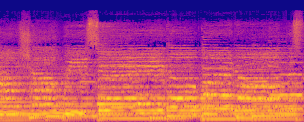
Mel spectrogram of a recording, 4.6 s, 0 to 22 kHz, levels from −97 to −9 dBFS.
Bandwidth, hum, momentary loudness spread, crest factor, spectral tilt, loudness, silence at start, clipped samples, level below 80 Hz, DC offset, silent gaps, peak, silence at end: 15.5 kHz; none; 2 LU; 14 dB; -5.5 dB/octave; -18 LUFS; 0 s; under 0.1%; -46 dBFS; under 0.1%; none; -4 dBFS; 0 s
